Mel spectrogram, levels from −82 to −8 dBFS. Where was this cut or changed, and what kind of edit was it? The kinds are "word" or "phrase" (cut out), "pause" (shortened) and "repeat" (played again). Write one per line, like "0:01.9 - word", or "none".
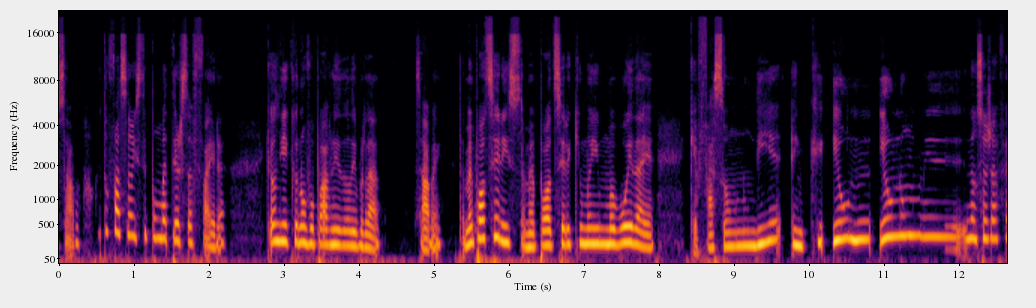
none

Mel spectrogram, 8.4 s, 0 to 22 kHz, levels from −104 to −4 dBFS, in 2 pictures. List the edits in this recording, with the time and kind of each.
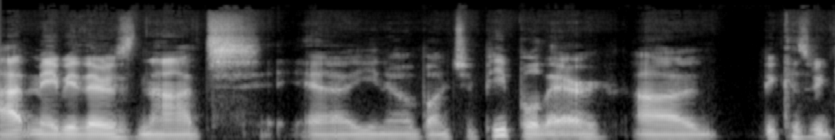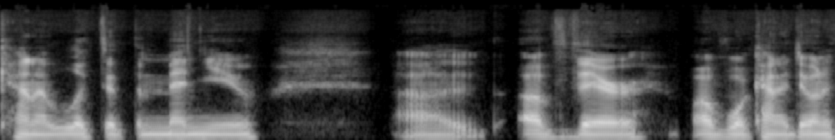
none

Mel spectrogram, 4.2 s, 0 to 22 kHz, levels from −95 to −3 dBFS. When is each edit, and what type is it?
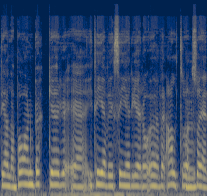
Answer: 0:02.8 - phrase

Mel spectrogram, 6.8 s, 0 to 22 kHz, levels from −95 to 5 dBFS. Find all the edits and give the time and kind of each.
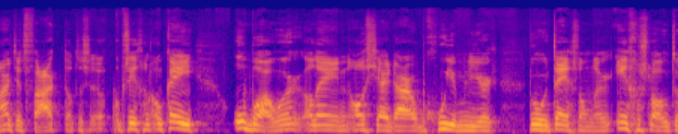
none

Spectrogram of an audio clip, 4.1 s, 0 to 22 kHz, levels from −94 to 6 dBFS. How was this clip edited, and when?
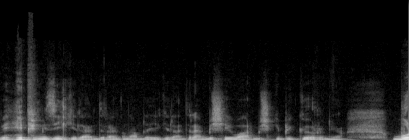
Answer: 0:01.2 - word

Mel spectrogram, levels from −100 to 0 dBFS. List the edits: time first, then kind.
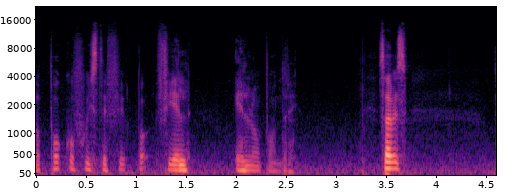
0:01.7 - pause
0:02.2 - phrase

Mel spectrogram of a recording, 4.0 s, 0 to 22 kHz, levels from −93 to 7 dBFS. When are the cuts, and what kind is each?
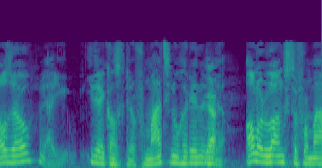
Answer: none

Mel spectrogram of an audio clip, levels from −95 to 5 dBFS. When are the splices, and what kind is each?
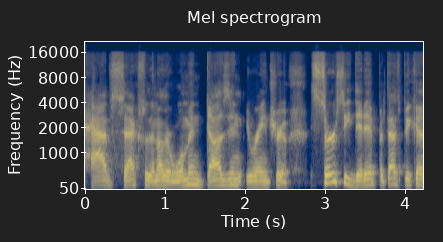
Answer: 0:02.0 - word
0:02.8 - word

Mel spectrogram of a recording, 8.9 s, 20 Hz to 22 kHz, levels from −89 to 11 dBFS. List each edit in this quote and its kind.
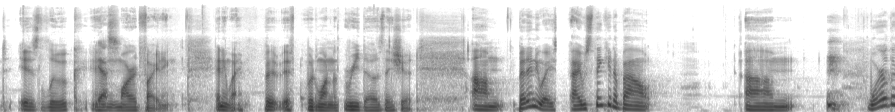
0:01.4 - word
0:02.9 - word
0:03.4 - word
0:05.5 - word

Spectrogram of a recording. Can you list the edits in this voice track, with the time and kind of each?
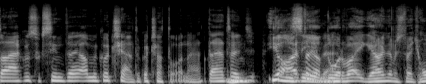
0:02.6 - pause

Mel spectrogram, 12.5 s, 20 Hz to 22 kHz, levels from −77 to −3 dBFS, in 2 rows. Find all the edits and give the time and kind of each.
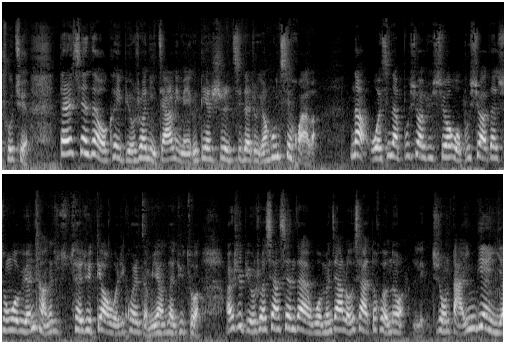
0:07.8 - word

